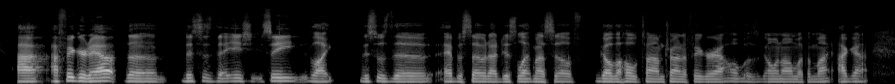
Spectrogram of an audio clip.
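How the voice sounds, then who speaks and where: Fairly quick, monotone speech with flat intonation and hardly any pauses, in a dry, close sound with no echo. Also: man, medium pitch for a man. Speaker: podcast host. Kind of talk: casual chat. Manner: loud.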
